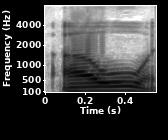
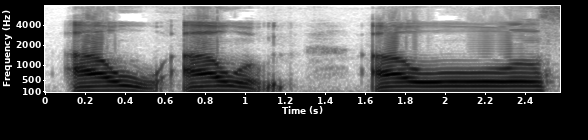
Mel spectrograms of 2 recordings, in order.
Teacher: huruf wau sukunnya ini adalah huruf Lin au jadi dibaca lunak saja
